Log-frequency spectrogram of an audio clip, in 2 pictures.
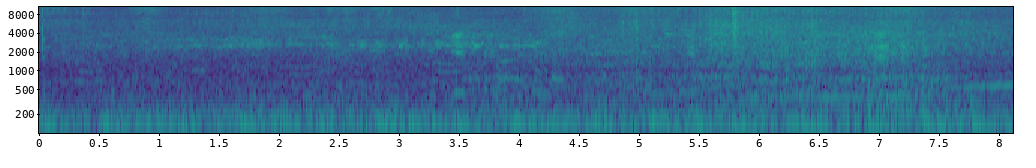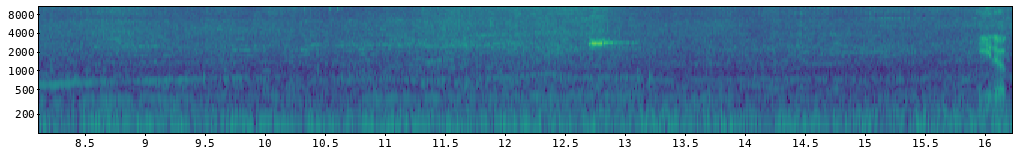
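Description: Hero Xpulse 200 4V single-cylinder dirt bikes running on an off-road track, one engine's pitch rising slowly through the middle. A constant heavy low rumble lies under it.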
